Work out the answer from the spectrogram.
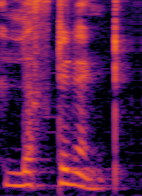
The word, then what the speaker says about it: lieutenant: Belongs to a 25-year-old martyr Lieutenant Hanifuddin. Look at this word. You have to pronounce as lieutenant. There is no F. U-T becomes Fa.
